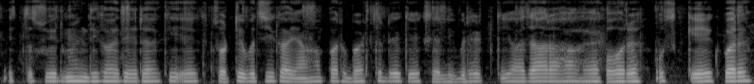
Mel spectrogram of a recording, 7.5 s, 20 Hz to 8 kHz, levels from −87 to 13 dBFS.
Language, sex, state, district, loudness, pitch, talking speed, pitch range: Hindi, male, Rajasthan, Nagaur, -32 LUFS, 135 Hz, 200 wpm, 130-140 Hz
